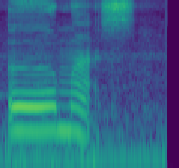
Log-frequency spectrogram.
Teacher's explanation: Vokal E tengah atas pusat tak bundar pada kata emas.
